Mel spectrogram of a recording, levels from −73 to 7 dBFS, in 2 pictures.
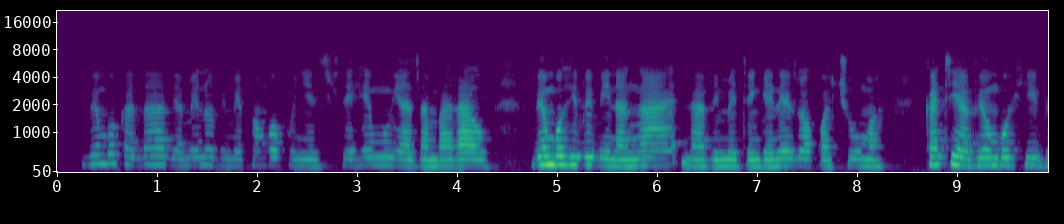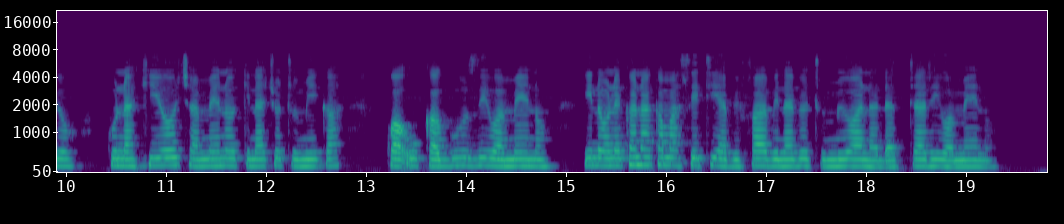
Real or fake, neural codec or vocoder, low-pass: real; none; 7.2 kHz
